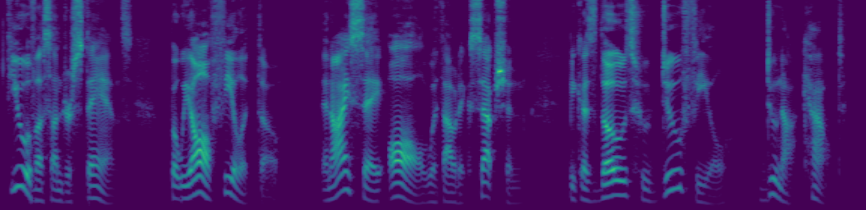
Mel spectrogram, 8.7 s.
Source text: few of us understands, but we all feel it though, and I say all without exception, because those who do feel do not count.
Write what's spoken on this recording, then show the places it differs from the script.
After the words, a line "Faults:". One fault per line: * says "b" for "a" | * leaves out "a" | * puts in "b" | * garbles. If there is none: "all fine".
few of us understands, but we all feel it though, and I say all without exception, because those who do feel do not count.
Faults:
all fine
